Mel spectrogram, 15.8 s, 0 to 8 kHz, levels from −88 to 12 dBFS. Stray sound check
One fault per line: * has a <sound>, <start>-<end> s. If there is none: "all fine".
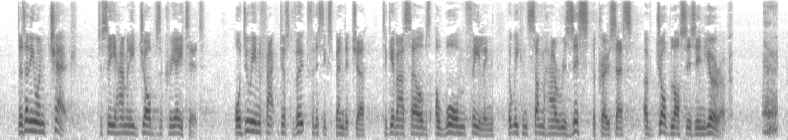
* has a throat clearing, 15.2-15.6 s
